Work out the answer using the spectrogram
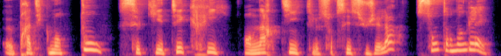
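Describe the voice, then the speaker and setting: A woman from France speaking as a guest in an interview, reflective and hesitant, with many fillers and restarts, and rising in pitch to stress her points. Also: sing-song, moderate pace, darkish tone, breathy edge. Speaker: design expert guest. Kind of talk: conversational interview.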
